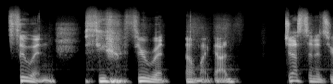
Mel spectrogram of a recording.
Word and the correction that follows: Thurin: No, it's pronounced Thurin.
